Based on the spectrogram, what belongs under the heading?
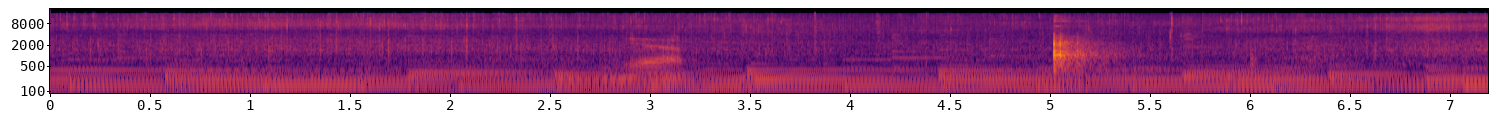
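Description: Poblano pepper strips and corn sizzling in a frying pan as they are stirred with a wooden spoon, with a brief sharp sound about five seconds in. Soft background music plays underneath.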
